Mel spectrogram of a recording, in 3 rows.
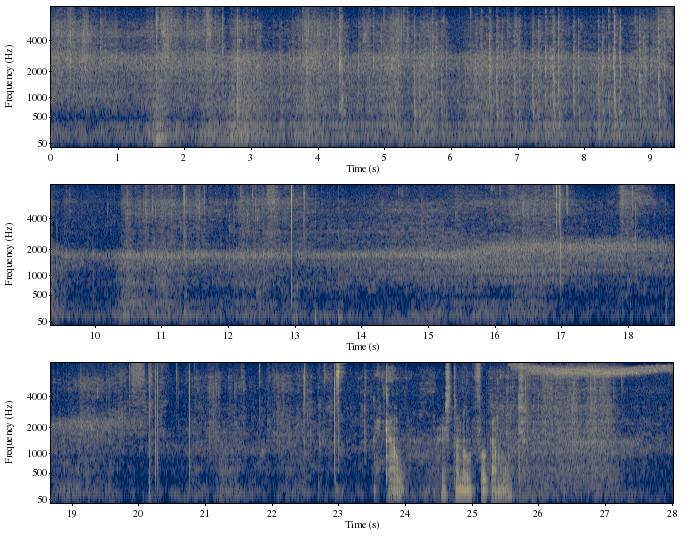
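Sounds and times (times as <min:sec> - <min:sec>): gusty wind: 0:00.0 - 0:27.9
heavy rain against window: 0:00.0 - 0:28.0
thin high whistle: 0:25.6 - 0:28.0.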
